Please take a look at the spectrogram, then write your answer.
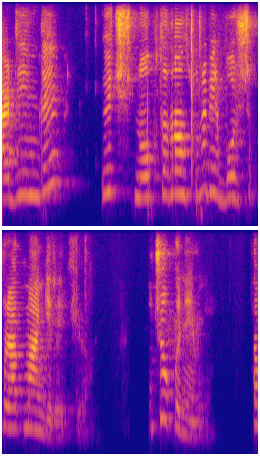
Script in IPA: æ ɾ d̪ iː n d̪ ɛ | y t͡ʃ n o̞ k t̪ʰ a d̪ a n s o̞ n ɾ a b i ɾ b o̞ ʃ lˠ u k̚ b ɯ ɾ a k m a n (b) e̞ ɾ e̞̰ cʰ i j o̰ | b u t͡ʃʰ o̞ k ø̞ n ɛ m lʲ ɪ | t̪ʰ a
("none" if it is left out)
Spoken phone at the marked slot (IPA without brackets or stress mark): ɟ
